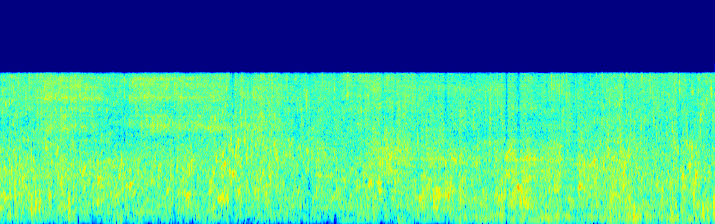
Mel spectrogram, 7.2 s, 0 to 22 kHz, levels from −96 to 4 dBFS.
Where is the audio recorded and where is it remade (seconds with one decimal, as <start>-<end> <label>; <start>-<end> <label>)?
0.0-3.1 recorded; 3.1-5.9 remade; 5.9-7.2 recorded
